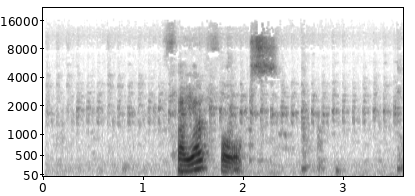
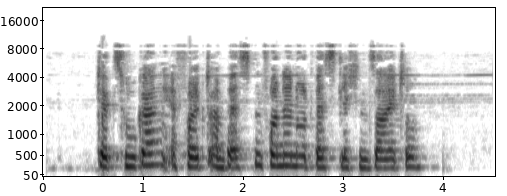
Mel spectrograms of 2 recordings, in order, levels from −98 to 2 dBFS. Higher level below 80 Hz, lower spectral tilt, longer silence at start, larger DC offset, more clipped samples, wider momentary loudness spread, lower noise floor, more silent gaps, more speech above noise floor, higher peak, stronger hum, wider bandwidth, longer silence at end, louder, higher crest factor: first, -60 dBFS vs -68 dBFS; first, -5 dB/octave vs -3.5 dB/octave; first, 1.25 s vs 0.55 s; neither; neither; first, 27 LU vs 7 LU; second, -55 dBFS vs -61 dBFS; neither; second, 36 dB vs 45 dB; second, -4 dBFS vs 0 dBFS; neither; first, 15.5 kHz vs 9.4 kHz; second, 0 s vs 0.75 s; second, -20 LUFS vs -16 LUFS; about the same, 20 dB vs 16 dB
